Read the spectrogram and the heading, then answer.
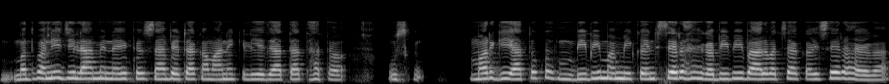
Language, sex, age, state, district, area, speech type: Hindi, female, 60+, Bihar, Samastipur, urban, spontaneous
